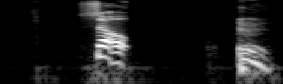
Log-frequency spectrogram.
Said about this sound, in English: And I'm going to apologize because I'm having a cough attack here because COVID's going around again.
